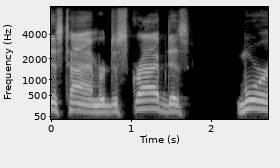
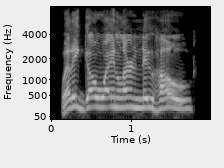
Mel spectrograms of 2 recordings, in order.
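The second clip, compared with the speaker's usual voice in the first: put-on Southern American accent; 4 semitones higher than usual. Telling a saying that became famous at Vince's house: Southern accent. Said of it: "that Southern accent that you're doing".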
